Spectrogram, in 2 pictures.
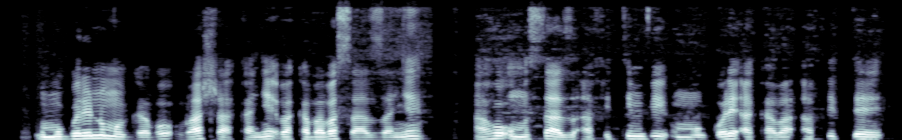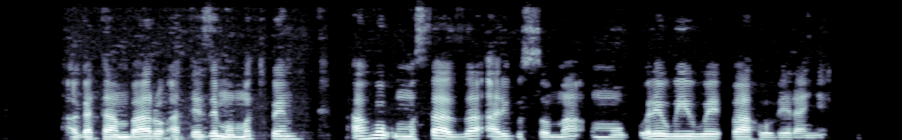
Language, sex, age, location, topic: Kinyarwanda, male, 36-49, Kigali, health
